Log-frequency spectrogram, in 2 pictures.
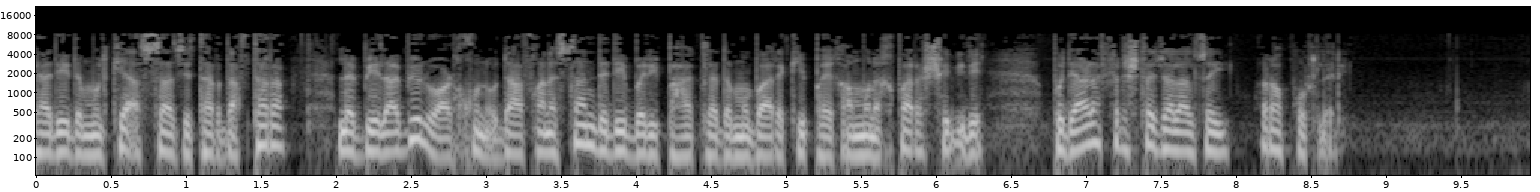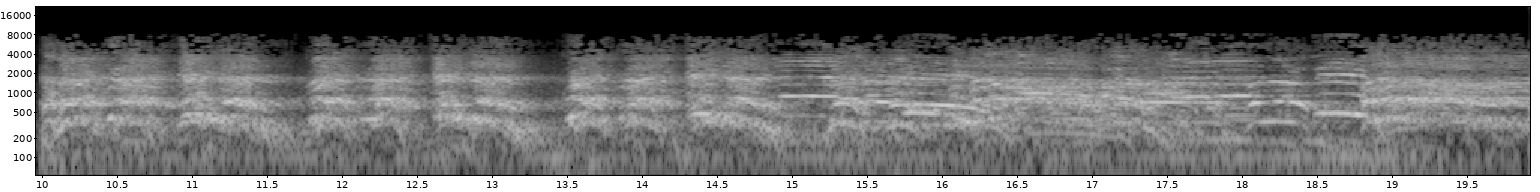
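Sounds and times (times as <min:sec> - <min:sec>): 
speech: 0:00.0 - 0:08.8, 0:10.0 - 0:10.5
cricket team players chanting in their room after a win: 0:10.0 - 0:19.9
cricket players shouting and whooping: 0:13.5 - 0:19.9.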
